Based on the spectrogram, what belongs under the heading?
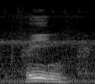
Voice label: "rin", Serewen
